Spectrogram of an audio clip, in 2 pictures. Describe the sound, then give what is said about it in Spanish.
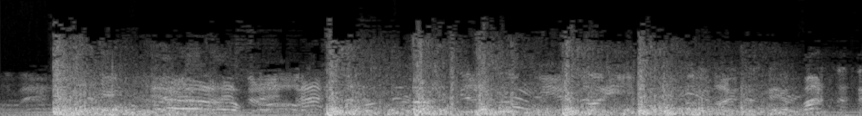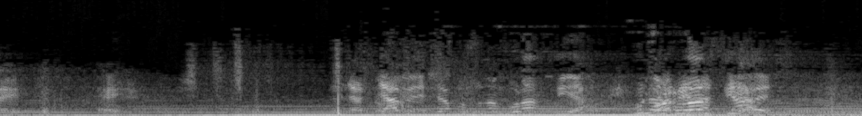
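Agents fire on a man near a parking lot fence. A rapid volley of many loud, sharp shots fills the first half, then scattered cracks follow over a steady low hum. “Le alcanza por la espalda, los agentes le acribillan.”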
